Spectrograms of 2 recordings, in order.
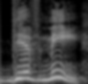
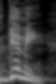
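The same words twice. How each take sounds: First: "Give me" with the v sounded; two separate words. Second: "gimme" run together as GIM-mee; Southern contraction. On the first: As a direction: say "Give me" fully, word by word. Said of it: "so it's give me". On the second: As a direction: say "gimme" as one word. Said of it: "He said another one is gimme". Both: Shown as a demonstration.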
